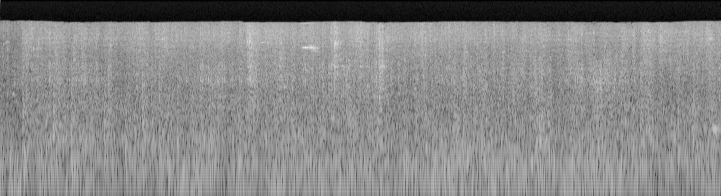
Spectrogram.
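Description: Passenger coach of a steam heritage train running along the track: a steady rumble of wheels on the rails, with a few faint clicks from the rail joints a few seconds in.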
